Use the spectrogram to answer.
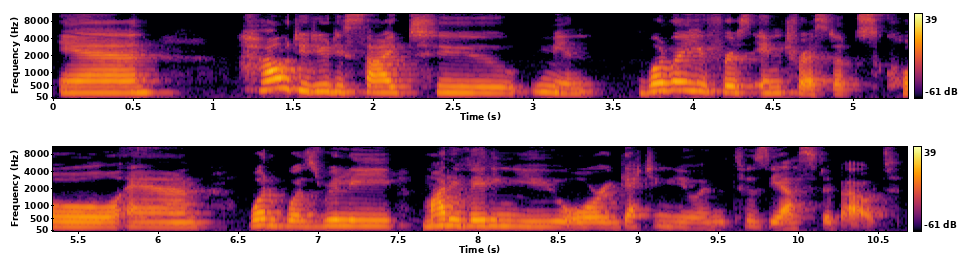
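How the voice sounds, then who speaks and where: This podcast host, a woman whose native language is Italian, conducts a casual interview in a chatty, loose style full of restarts, with an Italian accent. Her voice is on the high side and a little mellow, and she speaks a little slowly.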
